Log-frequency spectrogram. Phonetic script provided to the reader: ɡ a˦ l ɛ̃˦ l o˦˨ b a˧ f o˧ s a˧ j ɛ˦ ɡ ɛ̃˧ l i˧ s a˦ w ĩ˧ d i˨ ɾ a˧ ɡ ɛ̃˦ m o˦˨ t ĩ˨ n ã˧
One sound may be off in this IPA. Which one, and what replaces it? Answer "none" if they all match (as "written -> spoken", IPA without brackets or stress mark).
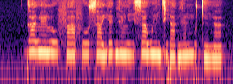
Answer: b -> f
